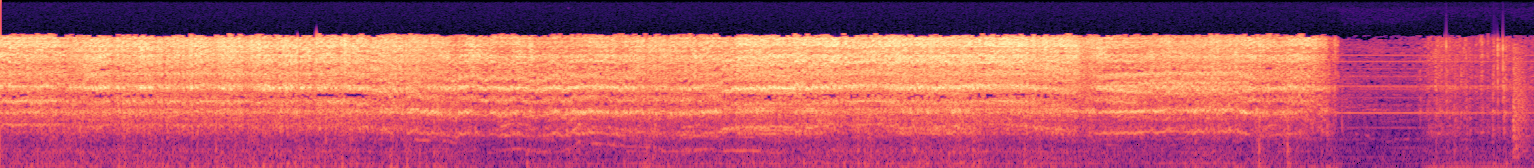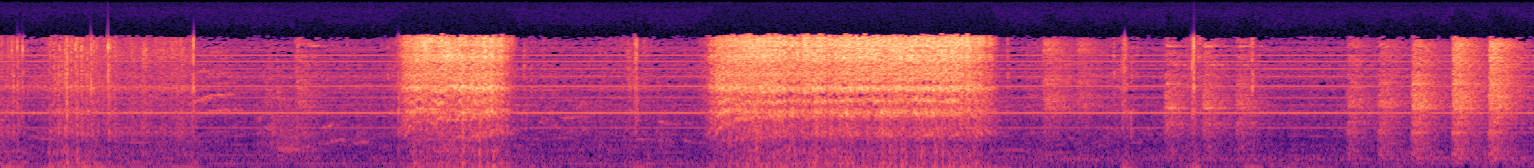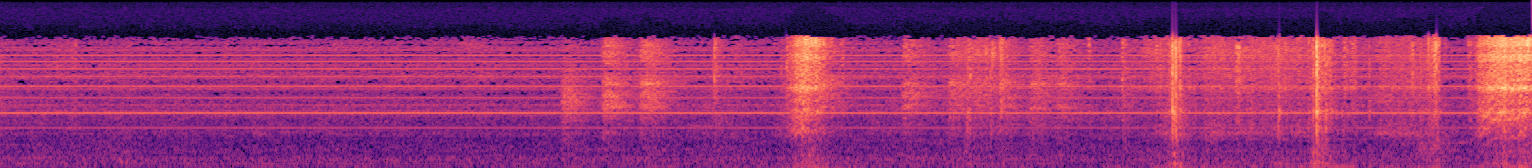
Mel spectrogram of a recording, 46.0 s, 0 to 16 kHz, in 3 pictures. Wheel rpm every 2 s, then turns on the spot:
230, 210, 170, 190, 220, 180, 70, 20, 10, 50, 20, 120, 50, 0, 0, 0, 0, 0, 0, 10, 0, 20, 30.
12-18 42-44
